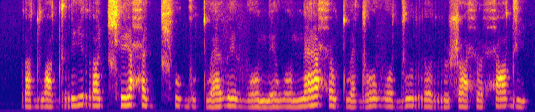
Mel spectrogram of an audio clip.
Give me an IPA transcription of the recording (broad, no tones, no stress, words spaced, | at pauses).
ɾɒdwɒdrirɒ t͡ɕʰeħiɡ t͡ɕʰuɡutʷæve vo newonæħo tʷædovo duro ruʂɒħu ħɒdi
